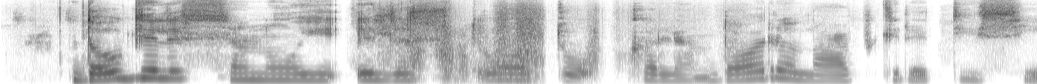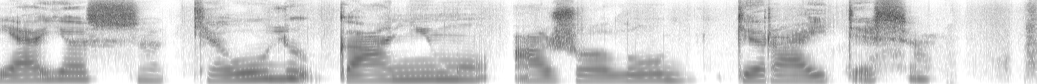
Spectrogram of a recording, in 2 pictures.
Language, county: Lithuanian, Kaunas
